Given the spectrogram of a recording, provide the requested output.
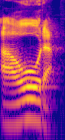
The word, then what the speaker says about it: ahora: todos los drones ahora. No, dispara todos los drones ahora. No, dispara todos los drones ahora. Ahora. A mute H sound, much like most H's in Spanish. This word sounds like ahora, not ahora or ahora, but ahora.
